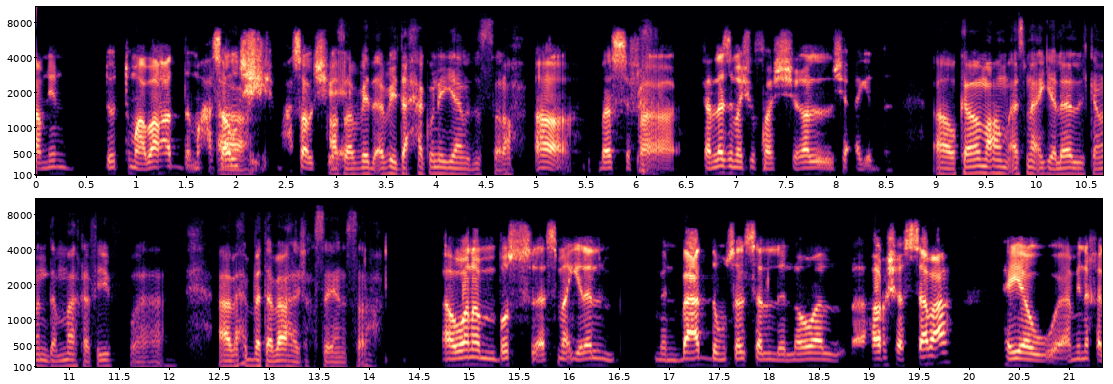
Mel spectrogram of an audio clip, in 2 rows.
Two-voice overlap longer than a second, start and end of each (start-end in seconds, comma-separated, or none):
none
